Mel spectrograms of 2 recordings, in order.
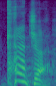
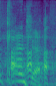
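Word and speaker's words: Kadjar: Her car is called a Renault Kadger. It's literally called a cadger.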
